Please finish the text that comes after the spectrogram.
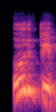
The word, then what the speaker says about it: urpi: Aquí, urpi. Urpi, por ejemplo, no hay ja. No hay ja. Entonces, como es no hay ja, normal, urpi es la pronunciación. Tal como está escrito.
